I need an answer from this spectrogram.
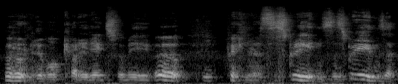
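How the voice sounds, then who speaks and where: A man's voice: medium pitch, sing-song, normal speed, a little hiss or hum, pitched above the performer's own voice, natural voice. A man voicing a silly, wailing man from an old radio comedy, over the top. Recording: echoey room, far from mic.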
